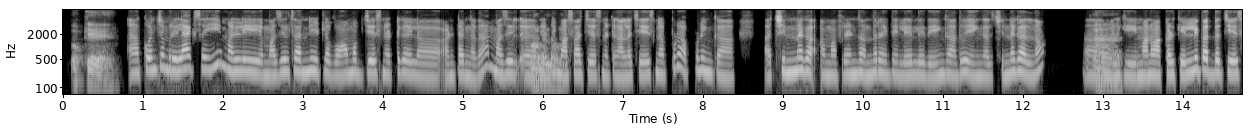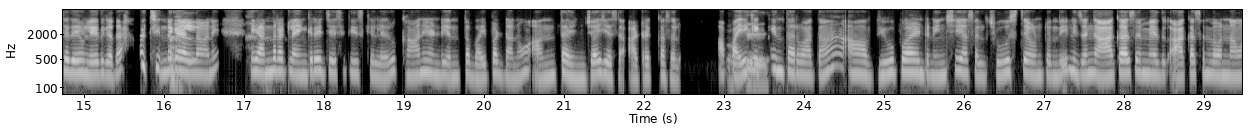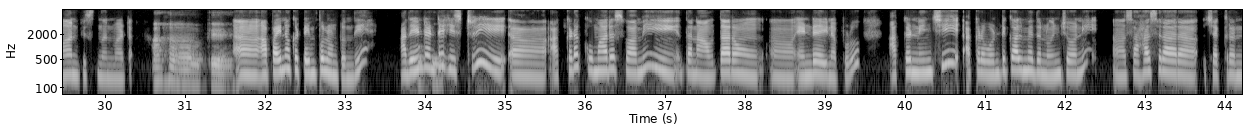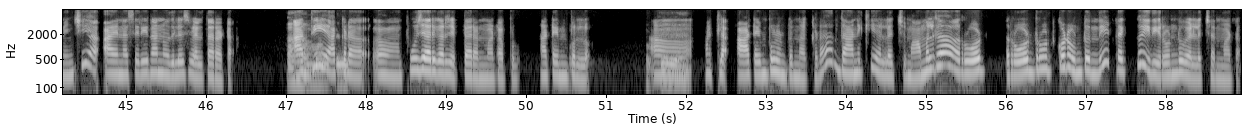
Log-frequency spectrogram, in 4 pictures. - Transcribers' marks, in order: in English: "రిలాక్స్"; in English: "మజిల్స్"; in English: "వార్మ్‌అప్"; in English: "మజిల్"; in English: "మసాజ్"; in English: "ఫ్రెండ్స్"; chuckle; in English: "ఎంకరేజ్"; in English: "ఎంజాయ్"; in English: "ట్రెక్"; tapping; in English: "వ్యూ పాయింట్"; in English: "టెంపుల్"; in English: "హిస్టరీ"; in English: "ఎండ్"; in English: "టెంపుల్‌లో"; in English: "టెంపుల్"; in English: "రోడ్ రోడ్ రూట్"; in English: "ట్రెక్"
- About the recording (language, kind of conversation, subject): Telugu, podcast, స్నేహితులతో కలిసి చేసిన సాహసం మీకు ఎలా అనిపించింది?
- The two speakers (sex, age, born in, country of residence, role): female, 30-34, India, India, guest; male, 30-34, India, India, host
